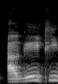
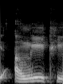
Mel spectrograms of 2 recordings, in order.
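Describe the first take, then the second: First: अंगीठी without the nasal, ageethi; wrong pronunciation. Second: अंगीठी with the nasal, angeethi; correct pronunciation. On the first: Teacher showing a common error, अंगीठी as ageethi. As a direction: drop the 'n' sound from the start of अंगीठी. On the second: Teacher correcting the error, अंगीठी as angeethi. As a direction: open अंगीठी on a nasal 'ang'. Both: Shown as a demonstration. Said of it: "अंगीठी होती है".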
